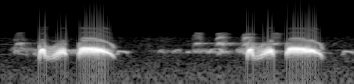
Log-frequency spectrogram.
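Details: Cooing of spotted doves, male and female, played to lure and train birds: paired phrases of a brief clipped note and a drawn-out, slightly descending coo, given twice with a quiet gap between.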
